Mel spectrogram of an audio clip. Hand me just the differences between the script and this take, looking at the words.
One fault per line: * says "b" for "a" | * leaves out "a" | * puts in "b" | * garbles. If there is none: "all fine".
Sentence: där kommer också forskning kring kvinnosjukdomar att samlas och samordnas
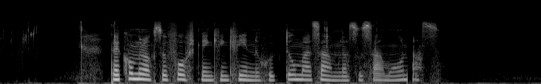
* leaves out "att"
